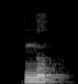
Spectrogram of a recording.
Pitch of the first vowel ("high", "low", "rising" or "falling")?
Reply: low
